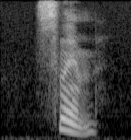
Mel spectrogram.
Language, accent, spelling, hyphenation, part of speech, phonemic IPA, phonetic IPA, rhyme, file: English, US, slim, slim, adjective / noun / verb, /ˈslɪm/, [ˈslɪm], -ɪm, En-us-slim.ogg
- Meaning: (adjective) Slender; thin.: 1. Slender in an attractive way 2. Designed to make the wearer appear slim 3. Long and narrow 4. Of a reduced size, with the intent of being more efficient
